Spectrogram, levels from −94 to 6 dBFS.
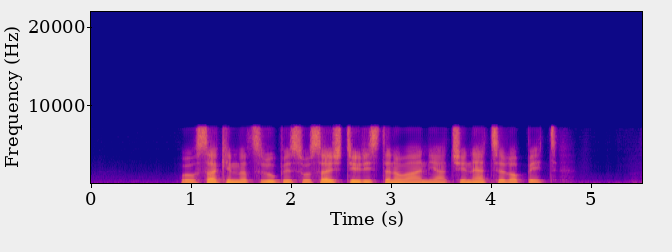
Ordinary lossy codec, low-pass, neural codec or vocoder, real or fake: none; 7.2 kHz; codec, 16 kHz, 0.2 kbps, FocalCodec; fake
